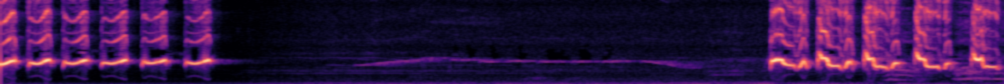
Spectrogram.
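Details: Persistent song of an orange-headed thrush with a 'crystal' voice, meant to stimulate other birds: a fast string of repeated upslurred whistles, a faint drawn-out whistle in the pause, then louder wavering repeated notes.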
